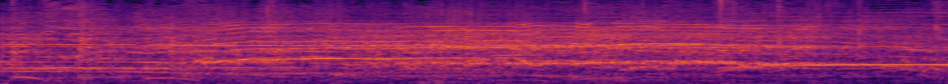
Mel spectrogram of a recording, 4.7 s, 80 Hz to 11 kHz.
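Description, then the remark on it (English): A loud, steady roar of Cleveland Browns fans cheering and shouting in a bar in the Cleveland area after the team's first win since December 24, 2016, many voices blending into continuous excited yelling and whooping that holds for the full few seconds. “That's Cleveland Browns fans at one of many bars in the area that unlocked their victory fridges.”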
